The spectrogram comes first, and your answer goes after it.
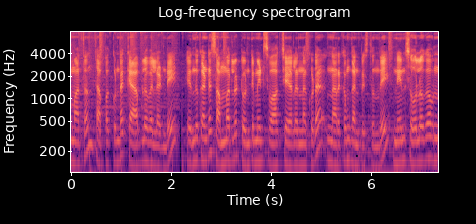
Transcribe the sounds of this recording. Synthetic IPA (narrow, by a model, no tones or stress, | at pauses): maːt̪ɾɐmt̪ɐpːɐkuɳɖaːkjaːblo̞ːʋɛɭːɐɳɖi | e̞nd̪ukɐɳʈe̞ːsɐmːɐɾlo̞ːʈʋoɳʈimiːʈsʋaːk̚t͡ʃɛːjaːlɐnːaːkuːɽaːnɐɾɐkɐmkɐnipist̪und̪ine̞ːnuso̞ːlo̞ːɡaːunː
